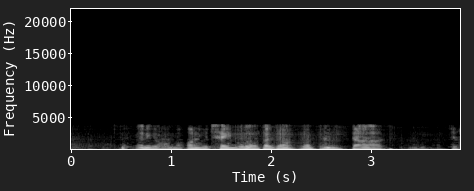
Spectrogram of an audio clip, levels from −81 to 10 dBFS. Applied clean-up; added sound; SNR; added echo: neural mask model DeepFilterNet 3.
